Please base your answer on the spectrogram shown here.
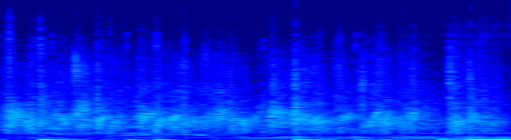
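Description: A church congregation applauding during a Christian worship service, with sustained clapping beneath music and voices, moderately loud and swelling toward the end.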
